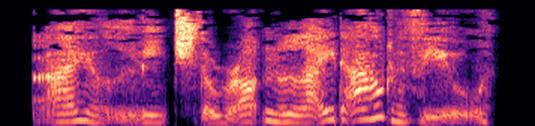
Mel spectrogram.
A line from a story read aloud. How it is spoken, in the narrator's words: Lilu says, her voice a watery gurgle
